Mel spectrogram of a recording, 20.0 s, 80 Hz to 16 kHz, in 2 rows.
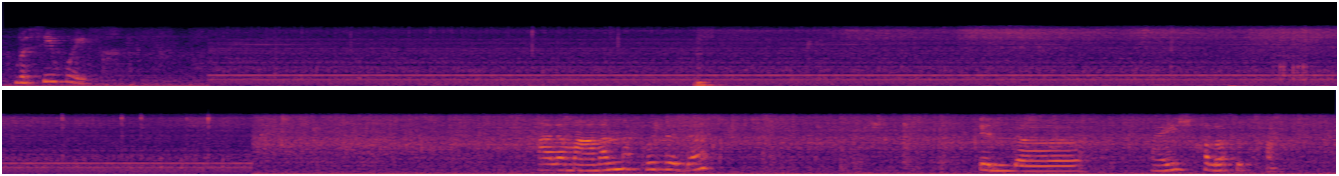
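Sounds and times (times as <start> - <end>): electrical hum: 0.0 - 20.0
dull thump: 5.2 - 5.4.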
